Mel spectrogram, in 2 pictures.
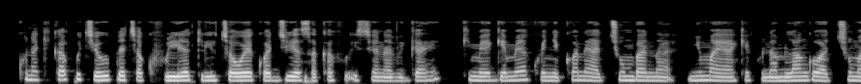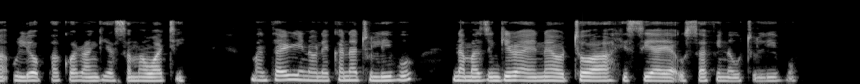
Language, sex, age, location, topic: Swahili, female, 18-24, Mombasa, government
